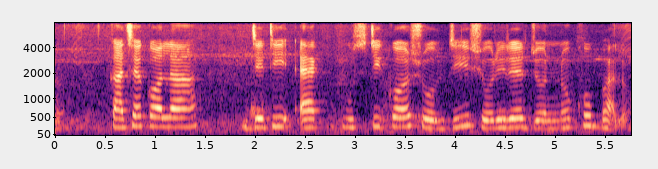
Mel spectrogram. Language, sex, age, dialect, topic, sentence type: Bengali, female, 25-30, Standard Colloquial, agriculture, statement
